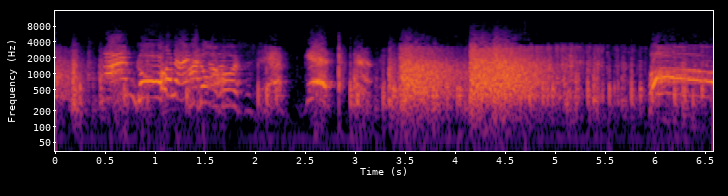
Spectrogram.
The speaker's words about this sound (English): Boggs' horses, frightened by slaps and gunshots, raced away from the base of the mountain and continued over a small rise into a valley.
